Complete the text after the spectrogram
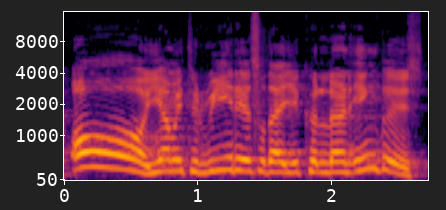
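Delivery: high, bright greeting at the door with a laugh; high-pitched friendly neighbor, laughing; cheerful neighbor. Retold or imitated. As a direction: greet her like a delighted American neighbor. Neighbor answers eagerly.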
